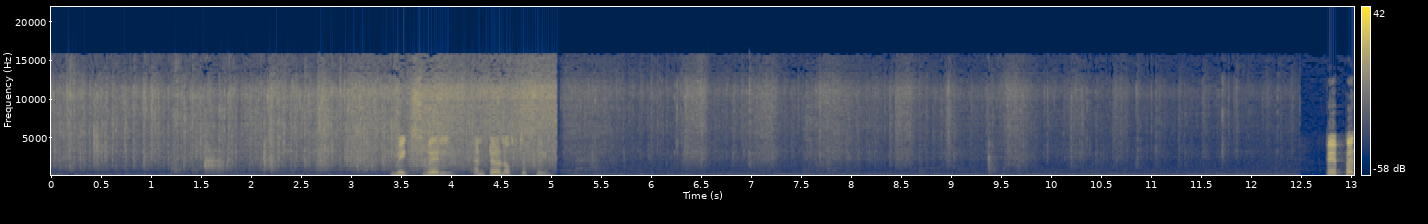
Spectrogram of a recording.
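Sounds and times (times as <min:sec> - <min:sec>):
steady low hum: 0:00.0 - 0:13.0
spatula scraping rice in pan: 0:00.9 - 0:04.2, 0:05.2 - 0:11.2.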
